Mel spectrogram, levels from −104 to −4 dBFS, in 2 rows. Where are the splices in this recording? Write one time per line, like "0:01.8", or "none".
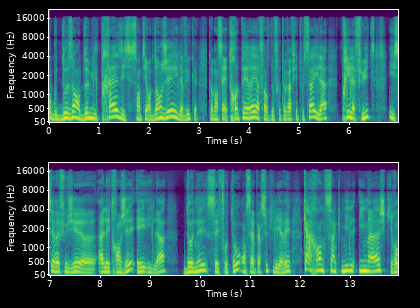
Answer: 0:03.1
